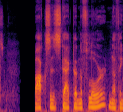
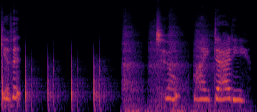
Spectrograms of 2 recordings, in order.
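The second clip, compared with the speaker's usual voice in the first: ghostly voice, higher and quieter; 19 dB quieter than usual. Speaking as a ghost heard on the way downstairs: ghostly voice of Amy Baldwin. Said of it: "the ghostly voice of Amy Baldwin".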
